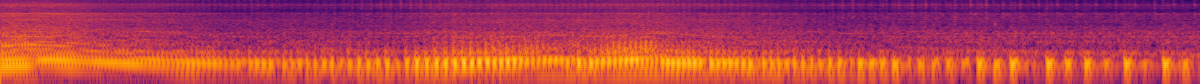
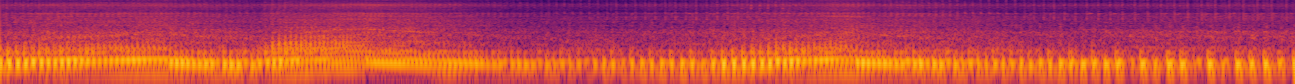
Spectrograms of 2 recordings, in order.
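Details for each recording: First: Old Honda Supra X single-cylinder after valve clearance adjustment for clatter at the valve cover: revs then settles into an even thumping idle, only a faint tick left, possibly slightly worn valve tip or rocker. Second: Honda Supra X motorcycle, revved in swells: dry metallic clatter from the cylinder head that grows with revs, near silent at idle; the cause, valves or camshaft, is not yet known.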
